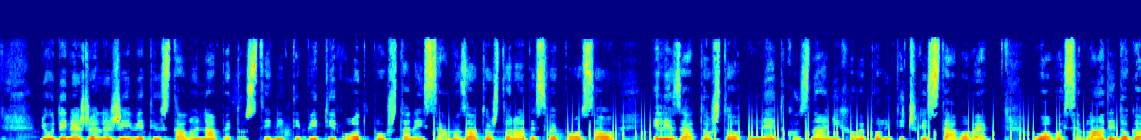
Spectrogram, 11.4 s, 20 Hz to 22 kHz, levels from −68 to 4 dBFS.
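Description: From 4.34 s to 11.38 s a train of clicks runs over the sound: some seventy near-identical pops at around 10.4 per second, unevenly spaced and well above the programme level. Their repeated shape, unlike random crackle, points to a likely external pulse source.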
